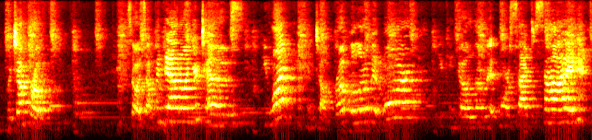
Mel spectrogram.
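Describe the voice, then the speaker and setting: A woman leads an exercise class, calling out moves and encouragement while she works out herself, a little out of breath. Her voice is high and bright. She is recorded from a distance in a very echoey studio with faint music behind. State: slightly out of breath. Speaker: fitness instructor. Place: carpeted studio.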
